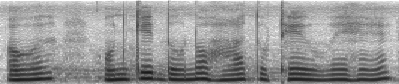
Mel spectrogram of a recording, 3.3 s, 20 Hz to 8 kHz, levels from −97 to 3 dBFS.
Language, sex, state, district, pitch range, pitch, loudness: Hindi, female, Uttar Pradesh, Saharanpur, 175-190 Hz, 185 Hz, -15 LUFS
